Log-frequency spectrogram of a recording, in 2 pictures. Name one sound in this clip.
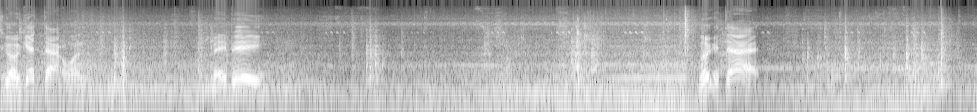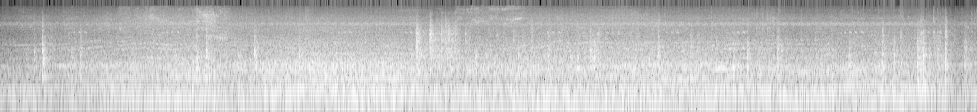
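A tracked loader's diesel engine rumbles and revs nearby.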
